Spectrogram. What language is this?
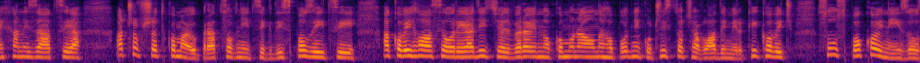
Slovak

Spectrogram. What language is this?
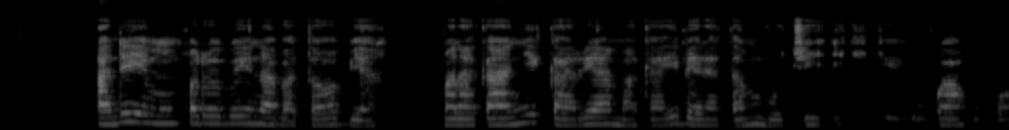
Igbo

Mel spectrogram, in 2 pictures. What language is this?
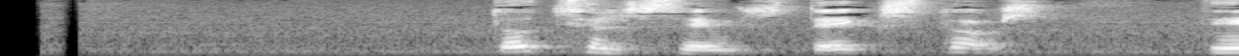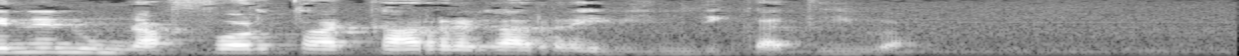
Catalan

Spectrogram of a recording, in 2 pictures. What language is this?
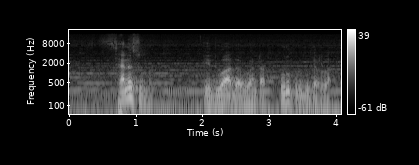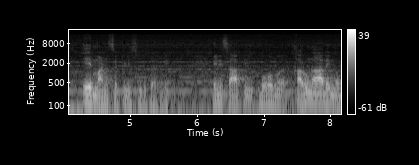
Romanian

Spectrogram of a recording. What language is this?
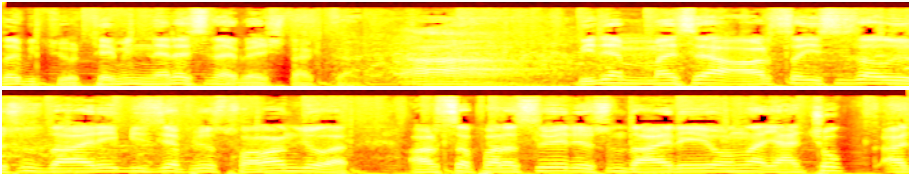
Turkish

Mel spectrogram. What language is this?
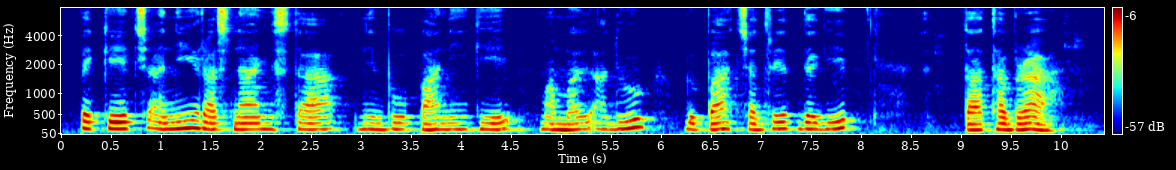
Manipuri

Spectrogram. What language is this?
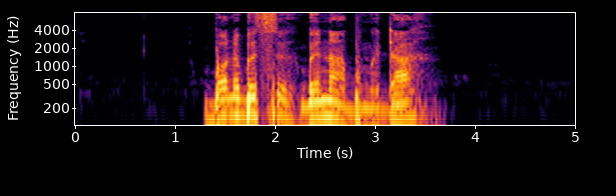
Bulu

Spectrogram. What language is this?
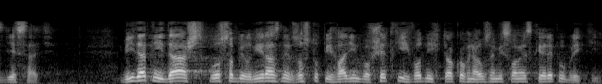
Slovak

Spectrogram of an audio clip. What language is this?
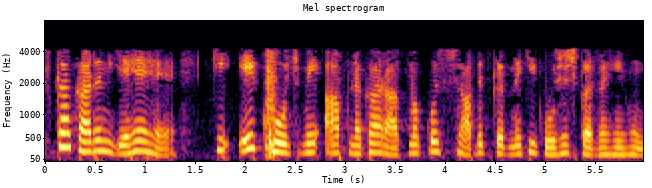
Hindi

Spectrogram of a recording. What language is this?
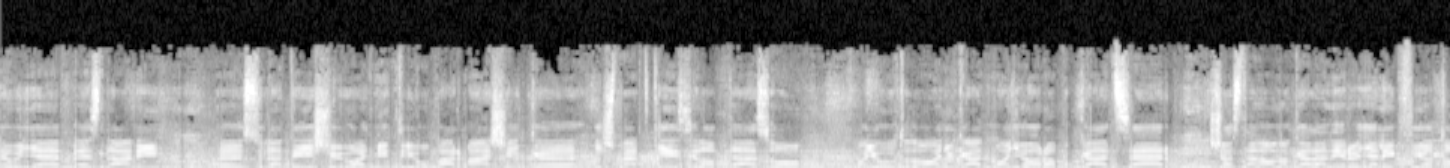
Hungarian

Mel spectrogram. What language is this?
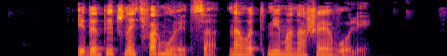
Belarusian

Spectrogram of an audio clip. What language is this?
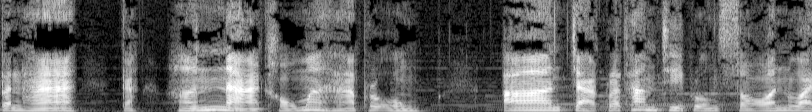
Thai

